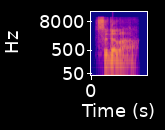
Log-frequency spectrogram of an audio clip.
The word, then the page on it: cedilla: British English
